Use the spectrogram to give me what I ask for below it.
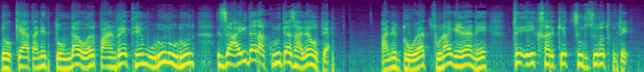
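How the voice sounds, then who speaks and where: A man reading a story aloud in a steady, measured way. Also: high voice. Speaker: story reader. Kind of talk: storybook narration.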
